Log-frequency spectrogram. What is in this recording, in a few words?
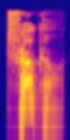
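"trochal", British English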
